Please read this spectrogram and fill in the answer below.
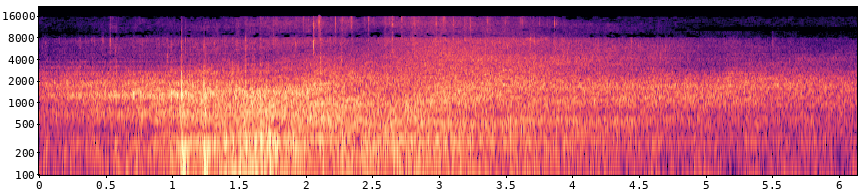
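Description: A road vehicle passing close by: its noise builds to a peak a second or so in, with two quick thumps, then slowly fades away.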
